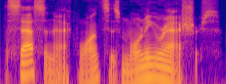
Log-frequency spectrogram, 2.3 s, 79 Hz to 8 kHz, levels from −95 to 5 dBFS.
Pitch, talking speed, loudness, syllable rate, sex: 95 Hz, 160 wpm, -19 LUFS, 4.5 syllables/s, male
